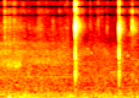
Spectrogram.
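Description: Two sharp clicks, about a second in and near the end, from rainbow lorikeets working at a tree branch with their beaks, over a low steady rumble.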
